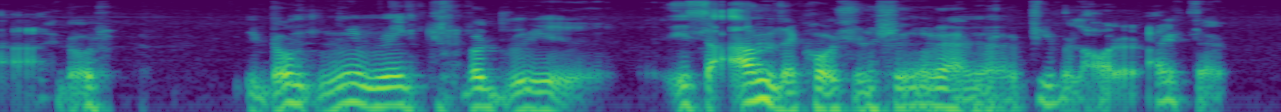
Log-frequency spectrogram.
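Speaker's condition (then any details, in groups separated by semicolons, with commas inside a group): Dystonia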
